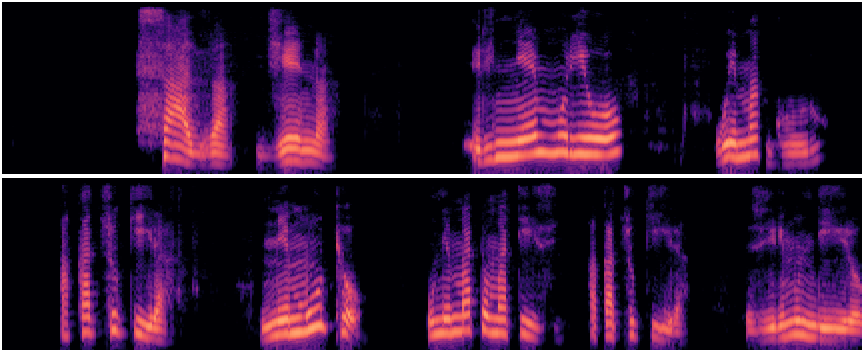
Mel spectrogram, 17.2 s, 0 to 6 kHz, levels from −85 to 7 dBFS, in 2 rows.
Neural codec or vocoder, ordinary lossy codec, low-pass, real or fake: vocoder, 44.1 kHz, 128 mel bands, Pupu-Vocoder; MP3, 48 kbps; 5.4 kHz; fake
